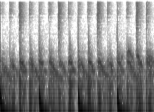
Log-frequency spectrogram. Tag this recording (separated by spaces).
loop tb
